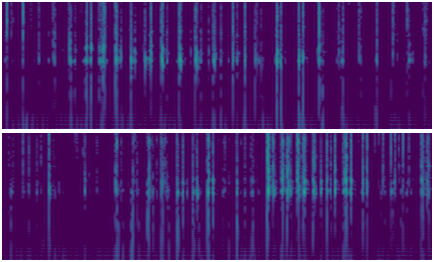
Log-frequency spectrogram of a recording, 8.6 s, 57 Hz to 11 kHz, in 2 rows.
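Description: A plastic cosmetic squeeze tube is tapped rapidly on its front and edge with long acrylic nails. The result is a fast, uneven stream of sharp, dry clicks with a hollow plastic tone around 950 Hz. Each click dies away almost instantly, with a brief lull near the middle before the tapping picks up again.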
